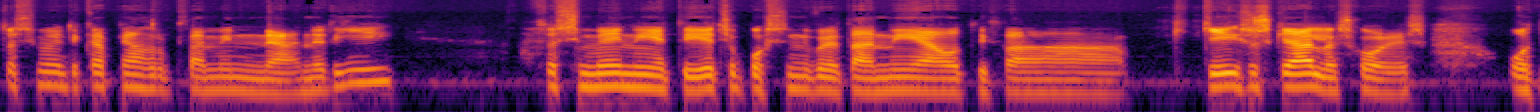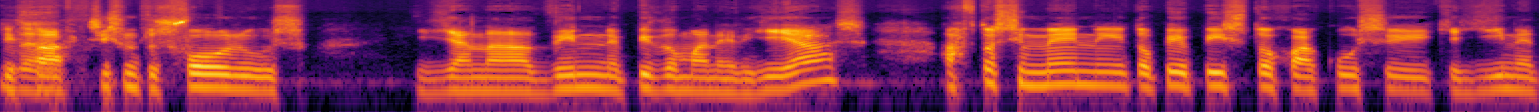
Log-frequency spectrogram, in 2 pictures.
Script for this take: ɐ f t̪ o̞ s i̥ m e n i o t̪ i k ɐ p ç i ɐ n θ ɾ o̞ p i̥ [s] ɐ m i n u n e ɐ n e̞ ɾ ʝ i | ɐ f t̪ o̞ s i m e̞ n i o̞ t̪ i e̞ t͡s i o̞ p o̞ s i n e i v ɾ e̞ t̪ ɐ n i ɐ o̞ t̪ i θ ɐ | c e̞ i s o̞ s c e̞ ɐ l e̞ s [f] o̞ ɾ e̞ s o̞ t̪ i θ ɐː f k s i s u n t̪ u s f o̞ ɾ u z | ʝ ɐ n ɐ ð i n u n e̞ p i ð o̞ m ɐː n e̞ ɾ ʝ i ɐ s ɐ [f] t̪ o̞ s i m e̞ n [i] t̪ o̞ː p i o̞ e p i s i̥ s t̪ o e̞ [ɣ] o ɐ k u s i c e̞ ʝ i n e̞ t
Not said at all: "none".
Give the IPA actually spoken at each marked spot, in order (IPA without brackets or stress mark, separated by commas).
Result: θ, x, f, i, x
